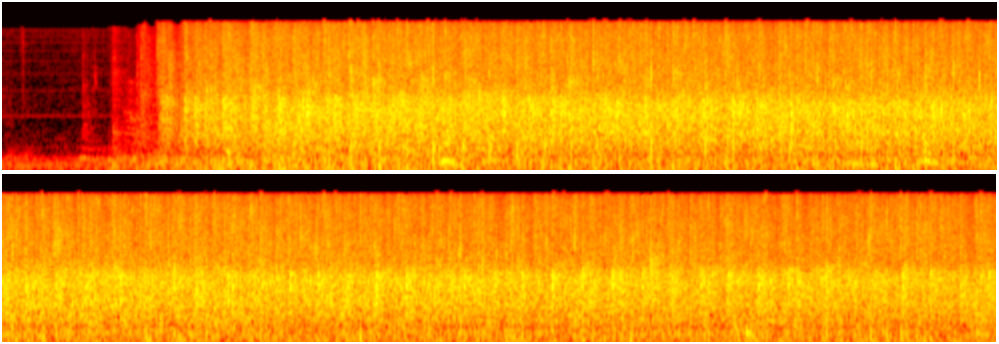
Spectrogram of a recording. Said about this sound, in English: but we also are applauding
